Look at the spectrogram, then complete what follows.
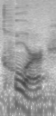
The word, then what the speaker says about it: QoR: Today we're going to be unboxing and swatching the Golden QoR, pronounced QoR, mini 12 half pan set of their watercolors.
